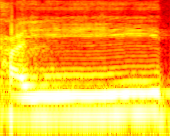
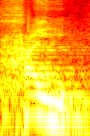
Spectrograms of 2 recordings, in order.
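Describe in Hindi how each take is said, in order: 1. स्वर खींचकर लंबा किया जाता है। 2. स्वर छोटा है, खींचा नहीं जाता। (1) "अगर किसी ने इसको पढ़ा हई तो गलत पढ़ा" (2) "यहाँ पे मैंने मद क्यों नहीं की?"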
